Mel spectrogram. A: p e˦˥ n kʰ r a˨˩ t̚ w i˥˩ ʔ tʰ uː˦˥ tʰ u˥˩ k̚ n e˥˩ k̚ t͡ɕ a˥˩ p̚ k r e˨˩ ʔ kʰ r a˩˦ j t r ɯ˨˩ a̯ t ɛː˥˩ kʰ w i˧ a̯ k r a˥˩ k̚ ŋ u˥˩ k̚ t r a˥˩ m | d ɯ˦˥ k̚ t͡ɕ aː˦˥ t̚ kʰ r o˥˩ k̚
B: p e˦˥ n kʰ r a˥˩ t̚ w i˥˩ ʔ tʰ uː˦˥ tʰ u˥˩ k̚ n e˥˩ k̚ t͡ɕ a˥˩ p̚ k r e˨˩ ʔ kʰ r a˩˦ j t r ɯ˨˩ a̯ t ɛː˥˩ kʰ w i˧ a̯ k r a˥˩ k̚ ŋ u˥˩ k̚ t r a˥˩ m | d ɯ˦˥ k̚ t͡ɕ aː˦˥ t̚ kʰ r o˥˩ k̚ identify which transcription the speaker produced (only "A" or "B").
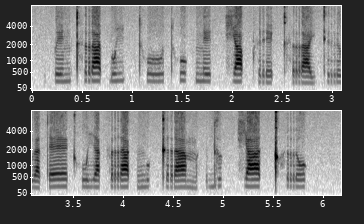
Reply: B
